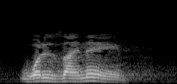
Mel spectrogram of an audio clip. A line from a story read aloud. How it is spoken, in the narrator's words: answered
